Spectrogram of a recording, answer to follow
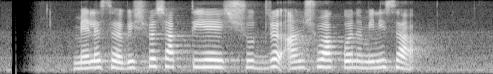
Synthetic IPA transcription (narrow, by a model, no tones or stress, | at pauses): melesəʋiʃʋəʃak̚t̪ijeːʃud̪ɾəʔanʃuakʋənəminisaː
